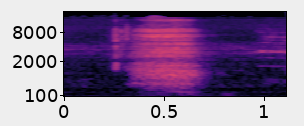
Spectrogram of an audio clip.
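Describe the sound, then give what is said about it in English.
A single short, harsh chirp from a blue jay right at an apartment window, heard faintly, with no talking around it. “Listeners, it was a blue jay that was right at my window and I tried to get a picture”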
